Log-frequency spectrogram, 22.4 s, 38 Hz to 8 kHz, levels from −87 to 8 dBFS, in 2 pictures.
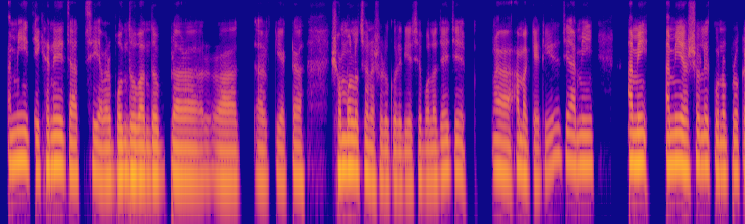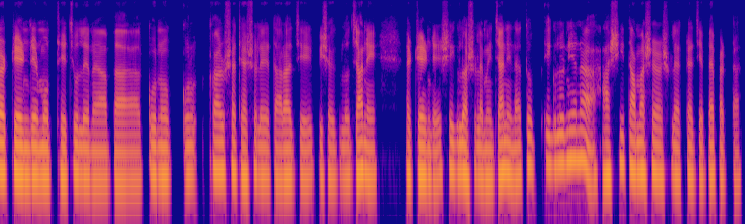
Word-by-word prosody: আমি 165 +2 +4 0.2
যেখানে 150 +3 +3 0.2
যাচ্ছি 130 +1 -2
আমার 120 +1 +2
বন্ধু-বান্ধবরা 125 -1 +4 0.6
রা 110 -1 +1 0.5
আরকি 110 +2 -6
একটা 125 +3 -4 0.6
সমালোচনা 140 -3 +5
শুরু 110 -2 -2
করে 105 -1 -1
দিয়েছে। 105 +2 -4
বলা 115 0 -1
যায় 135 +1 +1
যে 135 - +1 0.6
আ - - +3 0.3
আমাকে 125 -4 0
নিয়ে 145 +5 -4
যে, 170 - -3
আমি 155 +1 +2 0.7
আমি 165 0 +9 0.4
আমি 160 +1 +6 0.2
আসলে 155 +2 +1
কোনো 130 -1 +2
প্রকার 130 -1 +2
ট্রেন্ড 120 -3 +4
এর 115 - +1
মধ্যে 115 +2 -3
চলে 120 -2 +1
না 110 - -2 0.2
বা 105 -1 0 0.4
কোনো 120 -1 0 0.3
কো 120 - -5 0.4
কারোর 130 -1 0
সাথে 125 -2 -2
আসলে 120 +1 -4 0.2
তারা 115 0 0
যে 115 - -4 0.2
বিষয়গুলো 115 0 -5
জানে 125 -2 +2 0.5
আ - - +2
ট্রেন্ড 120 -3 +2
এর, 115 - -4
সেগুলো 125 -1 -1
আসলে 120 +1 -4
আমি 115 0 -1
জানি 130 0 +3
না। 120 - -1
তো 155 - 0 0.3
এগুলো 150 +1 -1
নিয়ে 175 0 +1
না 170 - +2 0.3
হাসি, 125 +5 0
তামাশার 130 -1 +1
আসলে 120 +1 -7
একটা 125 - -6
যে 115 - -2
ব্যাপারটা 115 -3 -5
125 Hz, 155 wpm, -23 LUFS, 115-135 Hz, 0.7 s, আমি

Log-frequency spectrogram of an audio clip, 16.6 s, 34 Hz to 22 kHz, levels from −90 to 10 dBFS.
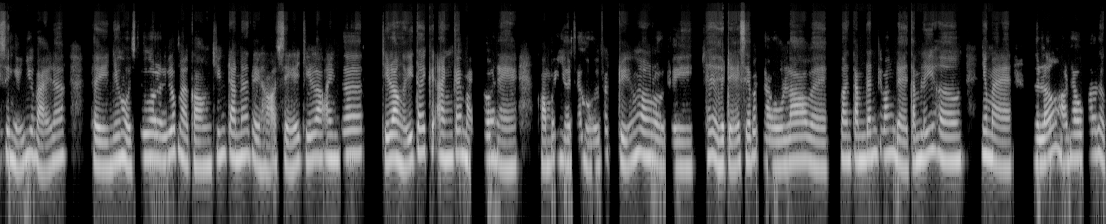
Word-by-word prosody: suy 245 +1 -1
nghĩ 190 -5 +2
như 240 +4 +1
vậy 170 -5 -2
đó, 225 +3 -1 0.4
thì 180 -2 +2
như 205 +4 0
hồi 220 -5 +4
xưa 230 +4 0 0.2
lúc 260 +3 +2
mà 225 -6 +1
còn 185 0 0
chiến 245 +4 -1
tranh 235 -4 +2
á 245 +2 +2
thì 200 -4 0
họ 170 -3 -2
sẽ 185 0 -1
chỉ 215 - -1
lo 230 0 +1
ăn 225 -2 +2
tới 255 +1 0 0.3
chỉ 210 - +2
lo 225 0 +7
nghĩ 200 +2 +2
tới 270 0 +2
cái 290 - -3
ăn, 230 -1 +3
cái 255 +1 -1
mặc 230 -4 +4 0.2
thôi 220 0 +1
nè, 180 -2 -2 0.3
còn 185 0 -2
bây 215 - -4
giờ 210 -3 -2
xã 210 - -11
hội 180 +1 -4
phát 255 - -11
triển 205 +1 0
hơn 245 -3 +3
rồi 200 -4 -1
thì 180 0 -3 0.2
thế 240 - -1
hệ 190 -5 +3
trẻ 185 +1 0
sẽ 210 +1 0
bắt 245 +3 -3
đầu 185 -1 0
lo 210 +2 +1
về 185 -3 -1 0.2
quan 220 -2 0
tâm 220 0 +3
đến 235 +3 +2
cái 265 - -13
vấn 255 0 +1
đề 190 -5 +1
tâm 205 +3 +2
lý 235 +5 +3
hơn. 215 -4 +2 0.3
Nhưng 245 -2 +4
mà 185 -4 0 0.3
người 200 -1 +2
lớn 210 +3 +5
họ 260 -9 -1
đâu 225 +1 +1
có 245 - -10
thực 220 -5 -2
215 Hz, 240 wpm, -19 LUFS, 190-235 Hz, 0.4 s, lo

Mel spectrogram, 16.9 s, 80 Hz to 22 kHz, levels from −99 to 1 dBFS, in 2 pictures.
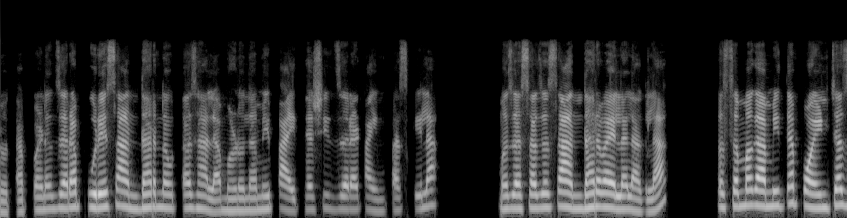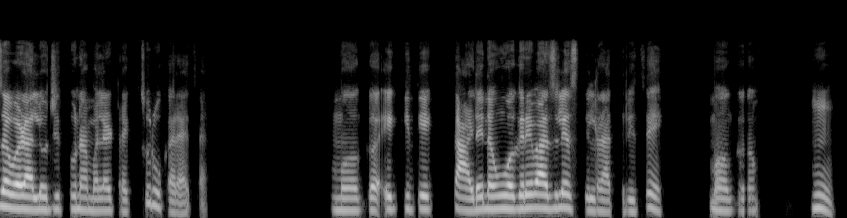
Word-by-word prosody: होता. 160 +1 -8
पण 195 0 -4
जरा 215 +1 +2
पुरेसा 225 +2 +4
अंधार 220 +1 0
नव्हता 215 -1 -4
झाला 200 -6 -2
म्हणून 180 +1 -5
आम्ही 195 +2 -4
पायथ्याशीच 195 +1 -4
जरा 195 -1 -2
टाइम 180 -3 -9
पास 185 - -9
केला, 225 +5 -4 0.7
मग 200 - -1
जसा 210 0 +2
जसा 220 +2 +3
अंधार 215 +1 +3
व्हायला 215 -3 +5
लागला, 180 +2 -1 0.6
तसं 225 +2 0
मग 255 +1 +2
आम्ही 245 -1 +6
त्या 285 - +2
पॉइंटच्या 220 +1 +3
जवळ 225 -5 +7
आलो 195 0 +4
जिथून 200 0 -6
आम्हाला 180 -1 -3
ट्रेक 170 -2 -9
सुरू 260 -5 -5
करायचा - - -9
आहे. - - -20 1.3
मग 180 0 -4
एक 195 0 -1
किती 205 0 -5
एक 195 - -3 0.2
9:30 195 +2 +2
वगैरे 205 +1 +3
वाजले 210 0 +4
असतील 185 -3 -4
रात्रीचे. 170 +4 -7 0.5
मग 180 -1 -5 0.7
हं. 200 -7 -3
200 Hz, 155 wpm, -28 LUFS, 185-220 Hz, 1.3 s, जवळ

